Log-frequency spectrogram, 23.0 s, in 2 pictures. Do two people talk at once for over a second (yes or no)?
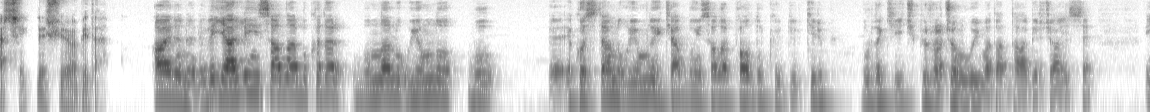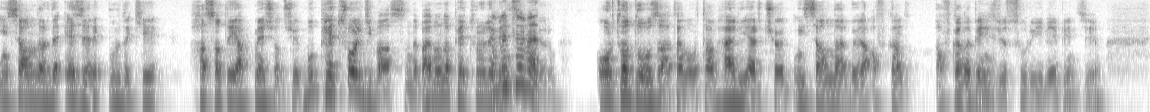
no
